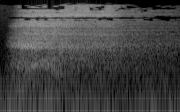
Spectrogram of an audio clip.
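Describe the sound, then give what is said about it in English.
A full, deep cleansing breath drawn in while the belly expands: one soft, steady rush of air that swells quickly and fades after about a second, with no voices. “I want you to take a couple of cleansing breaths with me. Draw in a full breath, extending your belly,”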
